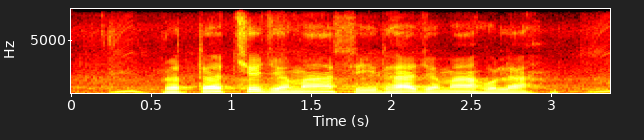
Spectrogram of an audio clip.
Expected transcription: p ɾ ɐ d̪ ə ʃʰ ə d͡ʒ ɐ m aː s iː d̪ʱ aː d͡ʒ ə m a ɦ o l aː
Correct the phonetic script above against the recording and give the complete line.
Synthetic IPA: p ɾ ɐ t̪ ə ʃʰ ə d͡ʒ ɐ m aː s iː d̪ʱ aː d͡ʒ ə m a ɦ o l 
